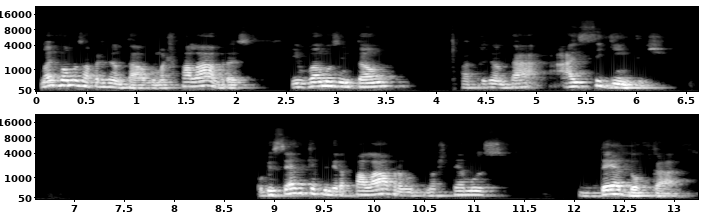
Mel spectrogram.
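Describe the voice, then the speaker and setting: Slow man teaching a lesson. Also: on the high side, lively intonation. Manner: slow, explaining step by step, repeats words. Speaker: Greek teacher. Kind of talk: slide-based vocabulary lesson. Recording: roomy, dull lo-fi sound.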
